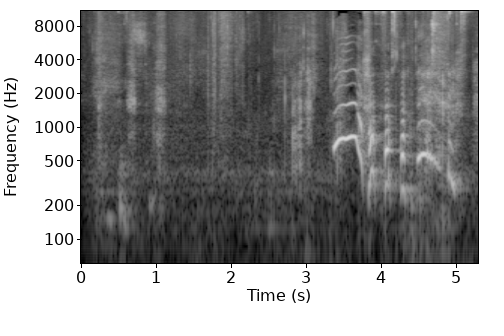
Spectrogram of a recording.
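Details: Border Terrier during a cuddle at the end of a long work week, indoors: loud arching high whines and yips with rising-falling pitch come in short bursts in the second half, after quieter human talk.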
